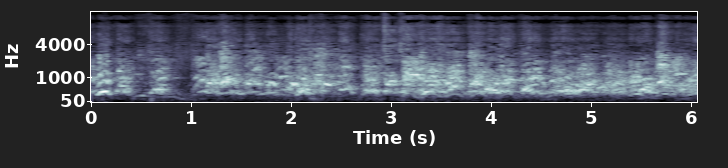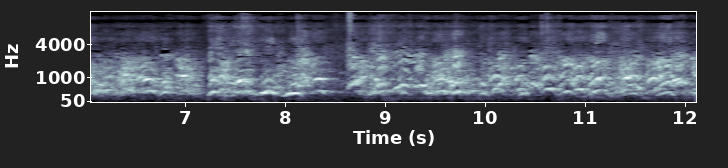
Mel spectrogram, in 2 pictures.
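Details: Many dogs barking together at a meat farm and puppy mill in Nonsan, South Korea, January 2017, where about 150 dogs including Dobermans, Shar Peis, Chow Chows and Golden Retrievers are kept; dense, overlapping, continuous barks and yelps with no pause.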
